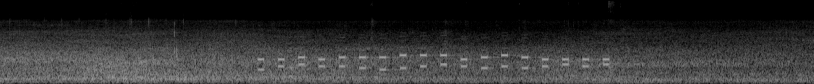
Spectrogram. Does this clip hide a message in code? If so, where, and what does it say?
Yes: DTMF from 2.6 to 6.1 s, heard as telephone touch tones, dialled by machine, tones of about 60 ms, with street noise. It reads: 170785269#75957*7*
